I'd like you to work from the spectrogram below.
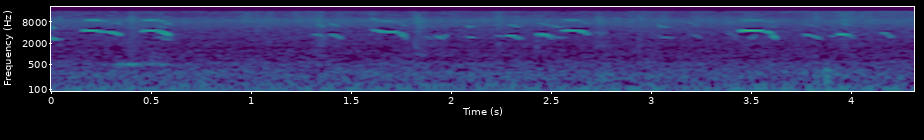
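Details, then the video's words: Chicks with a hen grazing under a cage that guards them from crows and hawks, clear summer day in a village; dense high peeping, quick rising-falling notes several per second, over steady low hum. "Chickens and hen in the village | Sounds with chicks on a clear summer day"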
